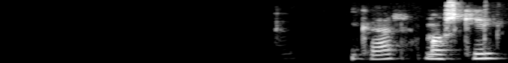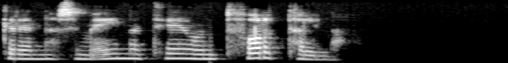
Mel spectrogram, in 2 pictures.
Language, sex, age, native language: Icelandic, female, 40-49, Icelandic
